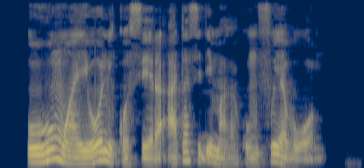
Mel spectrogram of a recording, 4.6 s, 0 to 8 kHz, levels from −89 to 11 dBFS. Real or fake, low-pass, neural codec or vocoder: real; 7.2 kHz; none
